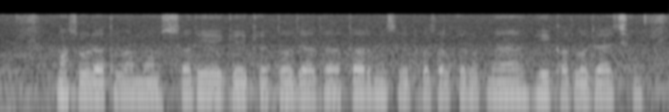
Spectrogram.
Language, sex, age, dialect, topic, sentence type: Maithili, male, 18-24, Angika, agriculture, statement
